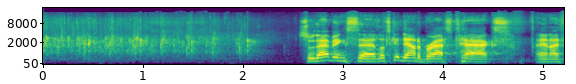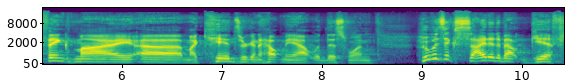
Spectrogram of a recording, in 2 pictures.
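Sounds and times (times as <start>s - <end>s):
crowd clapping in a round of applause: 0.0s - 2.4s
speech: 2.6s - 10.4s.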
